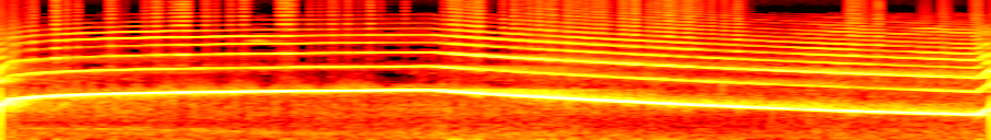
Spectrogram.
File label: wail new, sirens, whelen gamma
